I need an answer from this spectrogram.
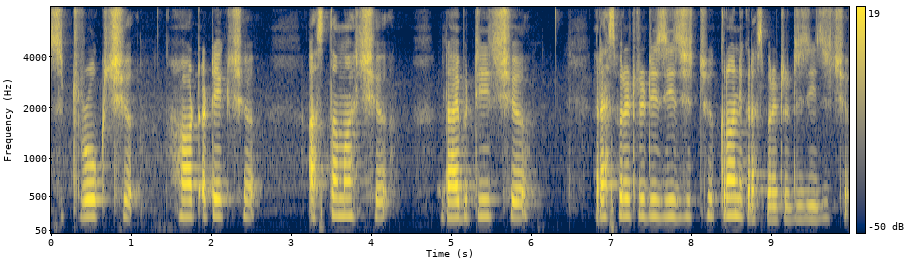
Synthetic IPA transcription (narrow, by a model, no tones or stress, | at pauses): siʈɾoːkt͡ʃʰi | haːɾʈɐʈeːkt͡ʃʰi | ɐst̪ɐmɐt͡ʃʰi | ɖaːjbiʈit͡ʃʰi | ɾespiɾeːʈɾiɖiziːzt͡ʃʰikɾaːnikɾespiɾeːʈɾiɖiziːzt͡ʃʰḭ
